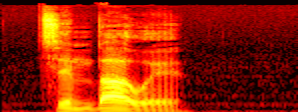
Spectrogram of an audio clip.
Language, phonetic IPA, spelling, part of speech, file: Polish, [t͡sɨ̃mˈbawɨ], cymbały, noun, Pl-cymbały.ogg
